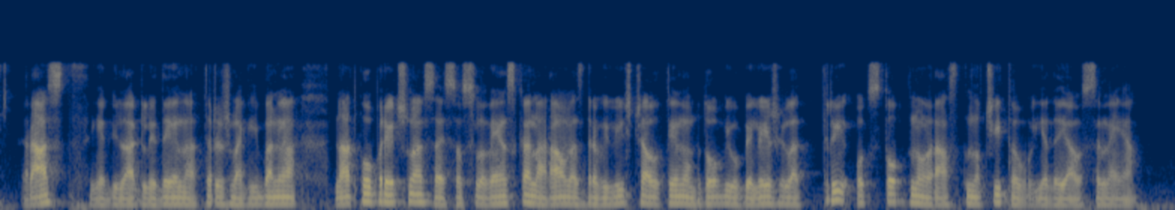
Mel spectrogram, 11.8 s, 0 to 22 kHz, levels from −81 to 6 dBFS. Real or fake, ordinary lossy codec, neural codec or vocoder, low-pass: fake; none; codec, 16 kHz, 2 kbps, FreqCodec, larger model; 7.2 kHz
